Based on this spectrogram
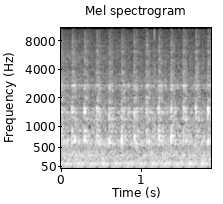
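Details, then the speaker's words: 2004 Jaguar S-Type petrol engine idling with a pulsing, slightly uneven beat and shaking: a misfire at idle, before replacing all spark plugs and coil packs. "I wanted you to hear the misfire a little bit of misfire there shaking a little bit so this is what the misfire sound like"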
